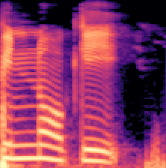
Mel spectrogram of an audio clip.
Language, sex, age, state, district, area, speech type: Tamil, female, 18-30, Tamil Nadu, Kallakurichi, rural, read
